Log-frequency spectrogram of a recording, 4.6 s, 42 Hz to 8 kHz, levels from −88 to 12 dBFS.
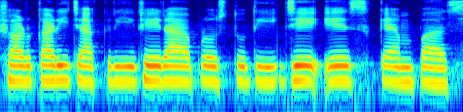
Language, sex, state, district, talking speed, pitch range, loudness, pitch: Bengali, female, West Bengal, Paschim Medinipur, 105 wpm, 175-185 Hz, -19 LUFS, 180 Hz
